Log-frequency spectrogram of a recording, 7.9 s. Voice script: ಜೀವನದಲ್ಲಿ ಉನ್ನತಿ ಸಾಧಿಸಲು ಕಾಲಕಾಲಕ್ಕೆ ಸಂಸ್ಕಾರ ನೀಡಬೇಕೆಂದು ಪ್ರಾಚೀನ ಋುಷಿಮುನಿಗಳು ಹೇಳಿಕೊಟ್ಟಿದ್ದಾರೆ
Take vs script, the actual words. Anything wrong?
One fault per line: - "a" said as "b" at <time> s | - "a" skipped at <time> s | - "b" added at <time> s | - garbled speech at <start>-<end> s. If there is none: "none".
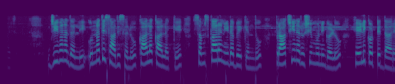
none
